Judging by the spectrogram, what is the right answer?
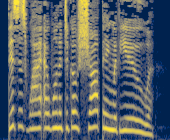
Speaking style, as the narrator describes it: I cried … with the boneless petulance of a teenage orthodontia patient

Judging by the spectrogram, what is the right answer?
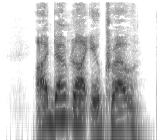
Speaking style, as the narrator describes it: he growled

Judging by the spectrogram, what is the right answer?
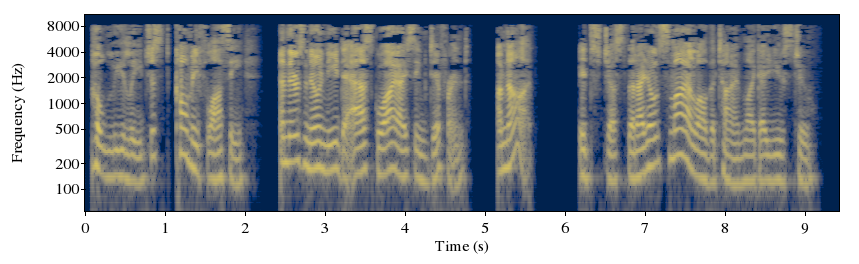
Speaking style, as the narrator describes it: She laughed gleefully, saying

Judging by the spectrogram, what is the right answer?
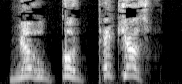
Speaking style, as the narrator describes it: he shouted

